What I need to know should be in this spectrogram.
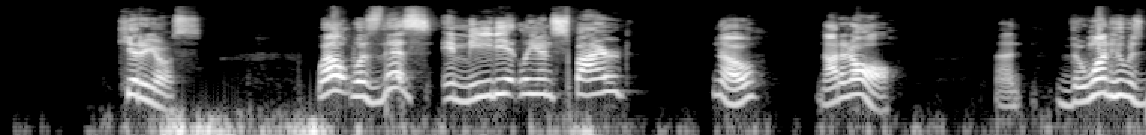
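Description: A young man speaks with animation, as if lecturing.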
